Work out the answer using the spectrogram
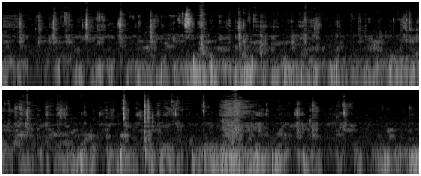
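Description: Two people eating rice and chicken curry by hand, chewing and smacking their lips: a dense, irregular run of small wet clicks.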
